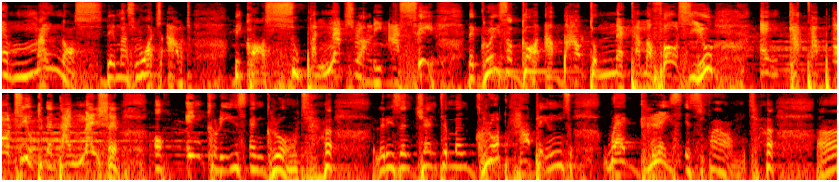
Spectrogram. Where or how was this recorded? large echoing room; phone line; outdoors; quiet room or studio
large echoing room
